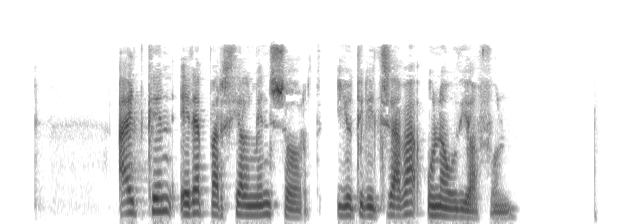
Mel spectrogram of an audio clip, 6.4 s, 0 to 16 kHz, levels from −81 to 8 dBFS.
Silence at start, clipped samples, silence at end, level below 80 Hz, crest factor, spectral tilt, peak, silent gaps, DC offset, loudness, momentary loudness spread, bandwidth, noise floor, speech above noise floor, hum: 1.2 s; under 0.1%; 1.25 s; -64 dBFS; 20 dB; -3.5 dB/octave; -2 dBFS; 3.23-3.36 s; under 0.1%; -19 LUFS; 14 LU; 7.8 kHz; -64 dBFS; 44 dB; none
